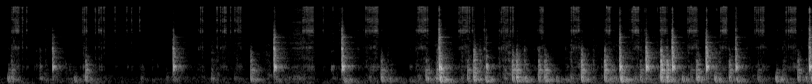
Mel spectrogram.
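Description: Metal engine parts clink and rattle under a hand.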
